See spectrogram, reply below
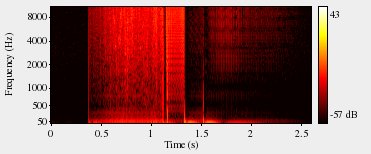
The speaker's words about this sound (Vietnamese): Ánh đèn trong quán bỗng nhiên chớp tắt, vang lên những tiếng chập điện rè rè.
